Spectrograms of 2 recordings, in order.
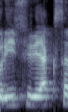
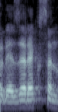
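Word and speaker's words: resurrection: लिख दिया ठीक है इसको रिसरेक्शन मत पढ़िए इसको रेजर क्शन पढ़िए देखिए अगला जो वर्ड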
